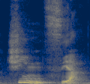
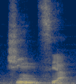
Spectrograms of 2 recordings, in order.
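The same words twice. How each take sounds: Both takes have the same delivery.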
